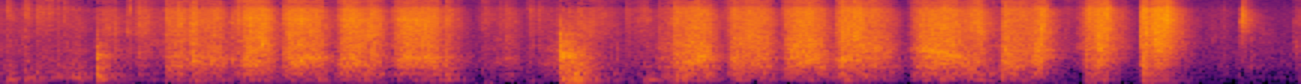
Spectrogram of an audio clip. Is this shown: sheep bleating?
no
